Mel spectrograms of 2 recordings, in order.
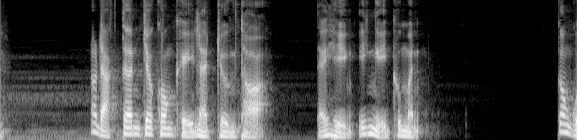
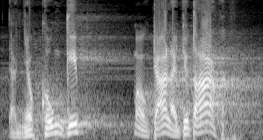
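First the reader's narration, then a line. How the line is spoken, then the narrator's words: Panicked demon howling. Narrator (Vietnamese): Con quỷ hoảng hốt gào lên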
